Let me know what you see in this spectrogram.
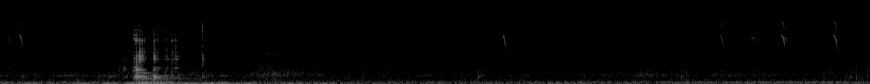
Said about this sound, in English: So recording here is that same type 2 bird, wild bird. It's a male. He's coming down. Pointed at the bird. He's looking down.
